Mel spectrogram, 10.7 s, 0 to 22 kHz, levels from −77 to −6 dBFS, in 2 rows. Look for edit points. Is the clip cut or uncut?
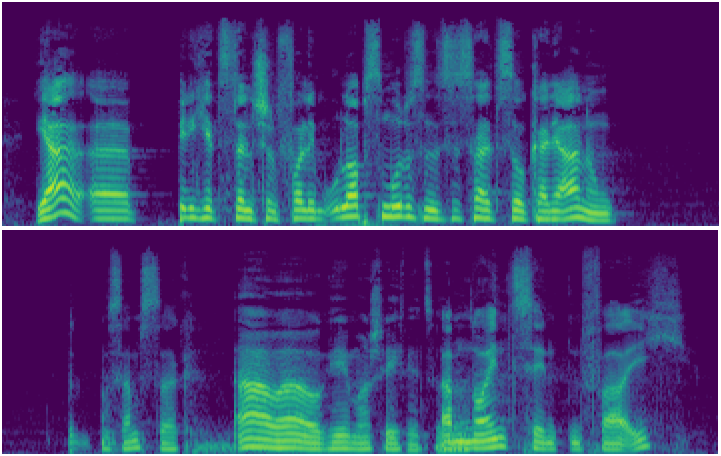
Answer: cut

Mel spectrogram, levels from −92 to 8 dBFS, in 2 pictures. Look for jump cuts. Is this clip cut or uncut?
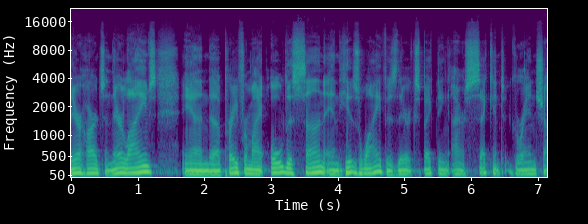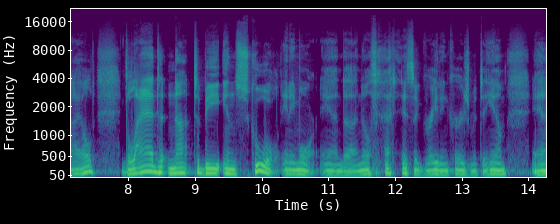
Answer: cut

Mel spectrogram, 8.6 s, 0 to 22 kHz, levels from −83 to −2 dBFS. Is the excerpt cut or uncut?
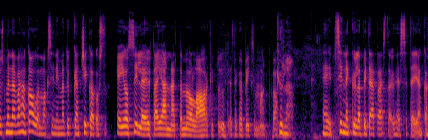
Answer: cut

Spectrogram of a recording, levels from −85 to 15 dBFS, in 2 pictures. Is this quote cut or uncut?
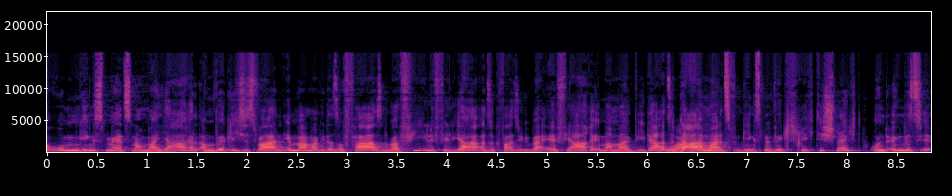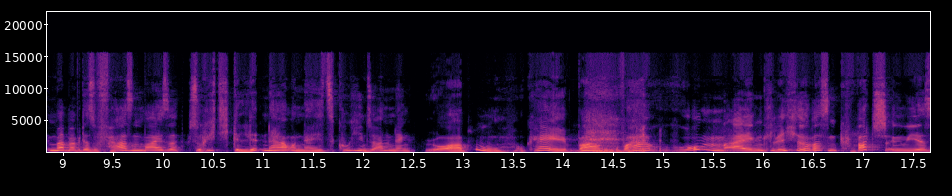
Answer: uncut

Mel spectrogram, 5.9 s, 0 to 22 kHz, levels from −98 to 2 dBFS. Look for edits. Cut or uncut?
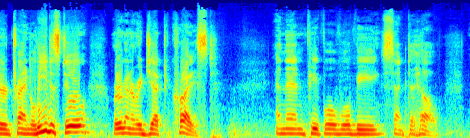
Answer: uncut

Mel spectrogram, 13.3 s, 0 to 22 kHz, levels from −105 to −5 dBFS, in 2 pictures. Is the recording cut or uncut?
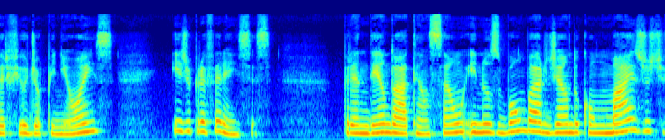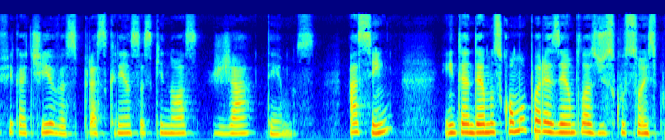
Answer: cut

